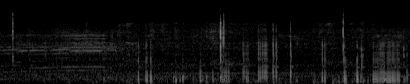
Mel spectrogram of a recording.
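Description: Recorded cow mooing played through a small speaker built into a model railroad layout's barn scene, one call lasting about the first second. Sharp clicks and taps are heard throughout.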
